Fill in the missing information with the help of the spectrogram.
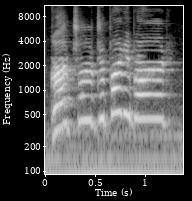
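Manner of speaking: high, loud squawking parrot voice; a parrot showing off in the pet shop; parrot scream. A narrator's reading. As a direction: shriek it like a proud parrot. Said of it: "screamed Gertrude".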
